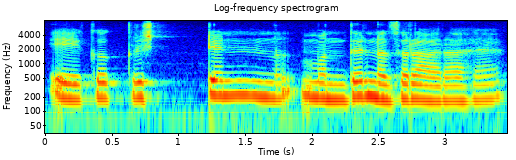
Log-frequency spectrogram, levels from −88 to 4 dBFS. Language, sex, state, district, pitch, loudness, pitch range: Hindi, female, Punjab, Fazilka, 200 Hz, -17 LUFS, 185-215 Hz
